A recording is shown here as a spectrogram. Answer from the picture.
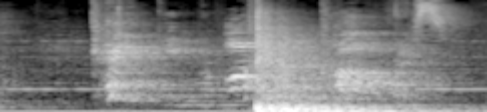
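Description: A single deep, loud thump about a second in, struck on the ensemble's percussion, ringing on after the hit, with a performer's voice just before it.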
